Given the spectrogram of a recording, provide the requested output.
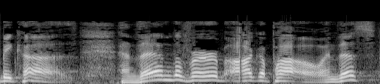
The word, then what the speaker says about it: agapao: Agapao. A-G-A-P-A long O. Agapao. That's the verb.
